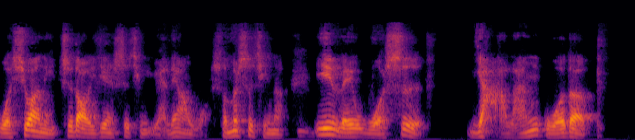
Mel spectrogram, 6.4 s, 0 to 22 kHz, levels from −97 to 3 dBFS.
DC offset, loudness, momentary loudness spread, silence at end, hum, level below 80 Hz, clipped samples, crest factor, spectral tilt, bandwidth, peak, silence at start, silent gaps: under 0.1%; -32 LUFS; 14 LU; 0.35 s; none; -80 dBFS; under 0.1%; 20 dB; -4 dB/octave; 11.5 kHz; -12 dBFS; 0 s; none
